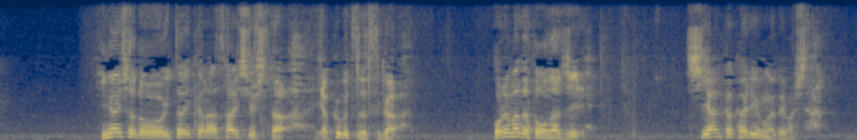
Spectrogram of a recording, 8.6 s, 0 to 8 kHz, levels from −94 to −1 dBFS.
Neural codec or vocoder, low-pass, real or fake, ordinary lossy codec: none; none; real; none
